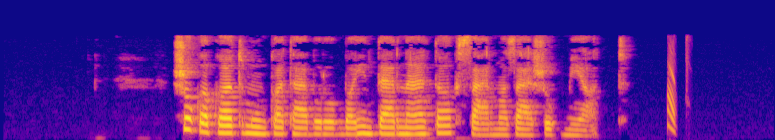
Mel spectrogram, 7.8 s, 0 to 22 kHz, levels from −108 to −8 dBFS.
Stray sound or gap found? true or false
true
